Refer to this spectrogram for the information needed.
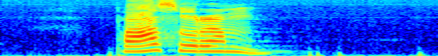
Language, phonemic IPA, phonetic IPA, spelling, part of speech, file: Tamil, /pɑːtʃʊɾɐm/, [päːsʊɾɐm], பாசுரம், noun, Ta-பாசுரம்.ogg
- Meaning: 1. sacred poem, mystic chant, hymn 2. word, utterance, saying, declaration 3. sound of a flute 4. method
